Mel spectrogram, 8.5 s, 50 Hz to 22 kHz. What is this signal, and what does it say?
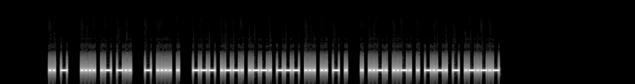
Morse code, heard as a keyed tone, about 44 wpm, 700 Hz. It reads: IT HAD THE OPPOSITE EFFECT.
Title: Sentences from Top 1300 Words 45wpm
